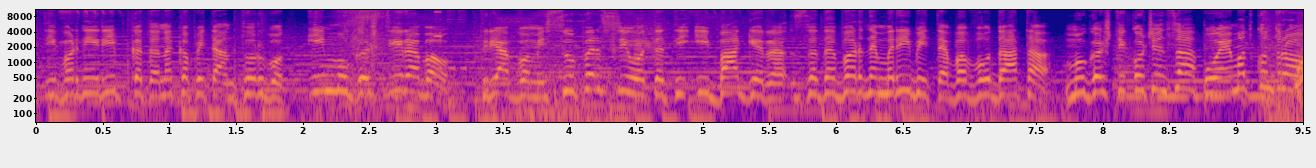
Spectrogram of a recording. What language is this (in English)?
Bulgarian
